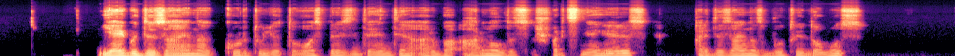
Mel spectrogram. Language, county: Lithuanian, Alytus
